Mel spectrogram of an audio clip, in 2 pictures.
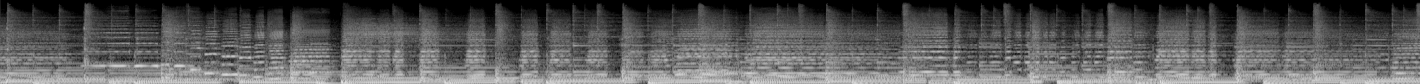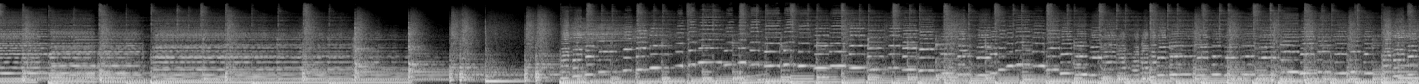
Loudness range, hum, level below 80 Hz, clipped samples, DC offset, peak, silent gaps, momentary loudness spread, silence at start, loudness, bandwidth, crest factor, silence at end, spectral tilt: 2 LU; none; -22 dBFS; under 0.1%; under 0.1%; 0 dBFS; none; 3 LU; 0 s; -15 LUFS; 19 kHz; 12 dB; 0 s; -6 dB/octave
